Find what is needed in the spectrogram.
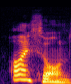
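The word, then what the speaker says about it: Haythorne: My name is Ethornne. What? I asked. Ithorn, sir. Ithornne. Spell it.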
